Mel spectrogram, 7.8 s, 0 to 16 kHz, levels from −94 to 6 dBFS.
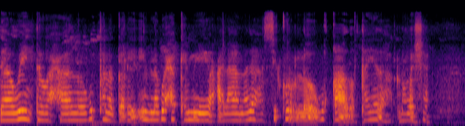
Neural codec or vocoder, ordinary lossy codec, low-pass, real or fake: none; none; 10.8 kHz; real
